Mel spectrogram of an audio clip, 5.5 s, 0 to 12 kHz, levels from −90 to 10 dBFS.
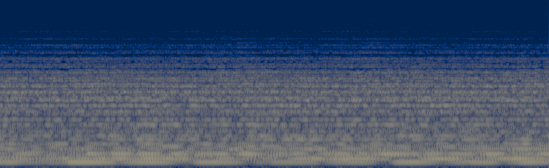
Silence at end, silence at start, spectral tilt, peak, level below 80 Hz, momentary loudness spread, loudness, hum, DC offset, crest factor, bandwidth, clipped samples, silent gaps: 0 s; 0 s; -9 dB/octave; -18 dBFS; -72 dBFS; 2 LU; -32 LUFS; none; under 0.1%; 14 dB; 5.6 kHz; under 0.1%; none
